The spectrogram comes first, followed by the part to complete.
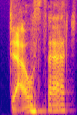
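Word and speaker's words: Douthat: I don't know how to pronounce his name. Do that. Doubt that. Um who's um one of the few voices on the New York Times editorial page that takes a more conservative view on things. And he's um a believing and observant Catholic. Um his name Ross Douat. D O U T H A T. What interesting that you can actually mispronounce the name is doubt that because he he he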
